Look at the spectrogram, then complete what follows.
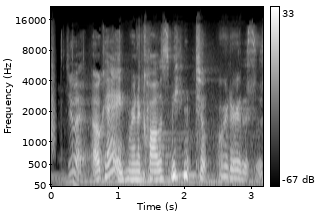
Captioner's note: laughter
